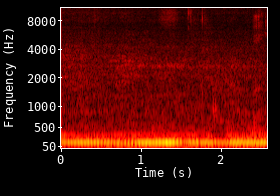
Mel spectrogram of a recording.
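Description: Toyota Innova with a 2KD diesel engine, which has a low-power fault, revving close by, a steady heavy idle-to-rev drone that swells slightly midway and holds, loud and continuous.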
